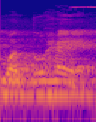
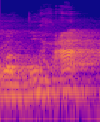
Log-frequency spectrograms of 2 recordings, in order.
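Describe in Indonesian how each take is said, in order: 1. Vokal akhirnya condong ke bunyi e. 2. Vokal akhirnya adalah bunyi a yang terbuka. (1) "bisanya E" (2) "tidak bisa menyebutkan A"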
